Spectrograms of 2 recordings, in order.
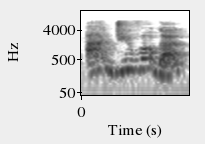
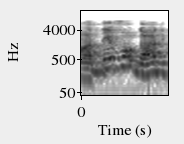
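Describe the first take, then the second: First: "advogado" as "ad-vogado", only a light i-glide after the D; standard pronunciation. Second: "advogado" with an E inserted after the D, "a-de-vogado"; regional wrong pronunciation. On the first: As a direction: say "advogado" carefully as "adivogado", no E. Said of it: "Mas o certo é". ("advogado" pronunciado "ad(i)vogado", sem E depois do D) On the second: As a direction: say "advogado" as "adevogado". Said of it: "que é errado". ("advogado" pronunciado "adevogado", com E depois do D) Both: Shown as a demonstration.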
